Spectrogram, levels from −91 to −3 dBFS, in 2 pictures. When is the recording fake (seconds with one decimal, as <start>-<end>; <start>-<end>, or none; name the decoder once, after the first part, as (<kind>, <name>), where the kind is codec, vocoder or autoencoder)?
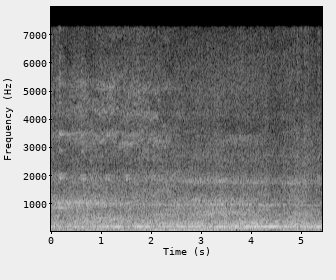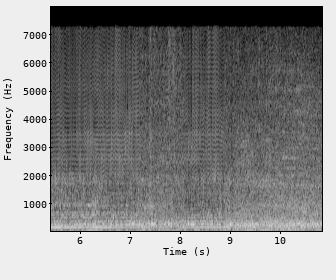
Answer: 5.4-7.2 (vocoder, BigVGAN v2); 8.1-8.9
